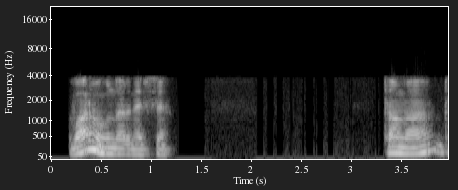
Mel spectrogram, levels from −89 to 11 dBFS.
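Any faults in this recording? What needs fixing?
Nothing here needs fixing: the speech comes through the G.711 telephone coding path as that format should, with its content held below 4 kHz and any quantisation hiss faint beneath the signal.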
